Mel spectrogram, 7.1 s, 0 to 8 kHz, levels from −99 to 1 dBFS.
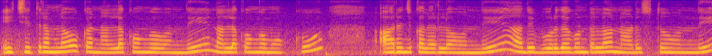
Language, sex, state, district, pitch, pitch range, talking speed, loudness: Telugu, female, Telangana, Mahabubabad, 230 Hz, 220-245 Hz, 150 wpm, -16 LUFS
